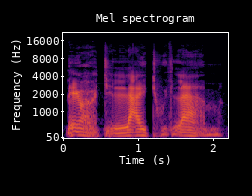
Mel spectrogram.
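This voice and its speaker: An actor playing a mischievous, food-loving French gentleman who presents a radio ghost-story show, speaking with affected, theatrical formality. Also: mid-range voice, takes it slowly, creaky, no room sound, clean studio sound, heavily acted. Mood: genial. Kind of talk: radio drama acting.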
